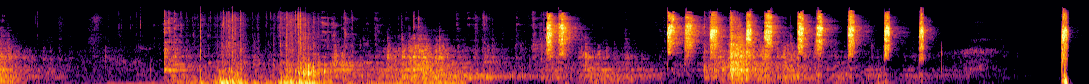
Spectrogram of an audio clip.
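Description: Budgerigars calling: a quick run of about a dozen short, sharp, high squawks at roughly three a second in the second half, after a few seconds of rustling handling noise at a wire birdcage.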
